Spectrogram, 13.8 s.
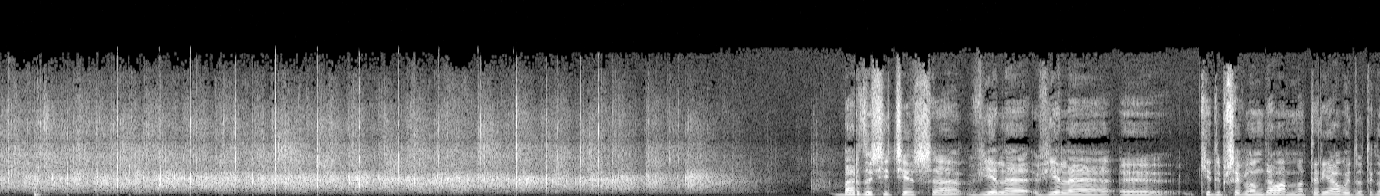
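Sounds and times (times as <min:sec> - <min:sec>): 
audience applause: 0:00.0 - 0:07.5
speech: 0:08.4 - 0:13.7.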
